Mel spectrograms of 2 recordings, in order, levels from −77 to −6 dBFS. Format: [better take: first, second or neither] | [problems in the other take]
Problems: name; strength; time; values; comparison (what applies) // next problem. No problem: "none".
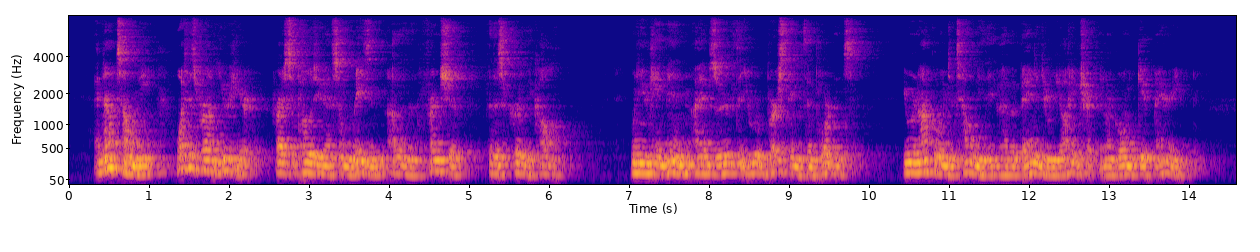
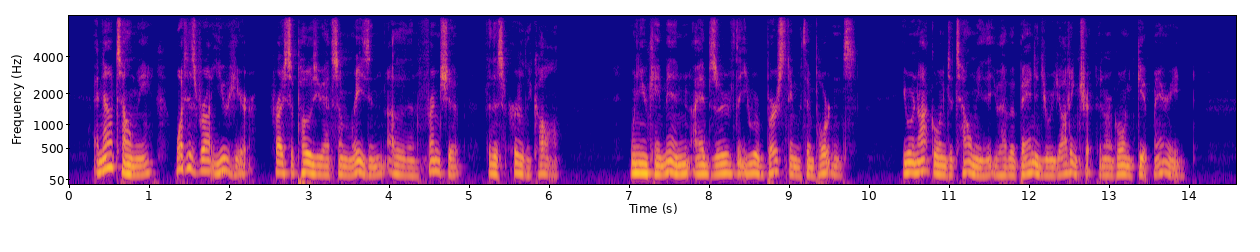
second | room echo; dies away in 0.9 s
